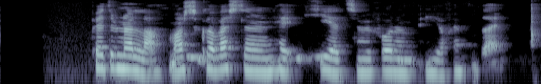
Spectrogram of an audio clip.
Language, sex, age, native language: Icelandic, female, 14, Icelandic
